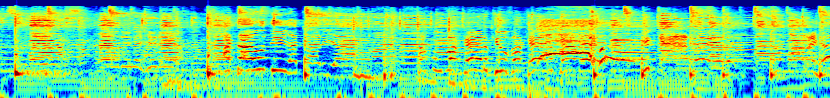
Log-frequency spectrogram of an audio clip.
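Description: Live forró band music with a steady beat and a melodic lead line.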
